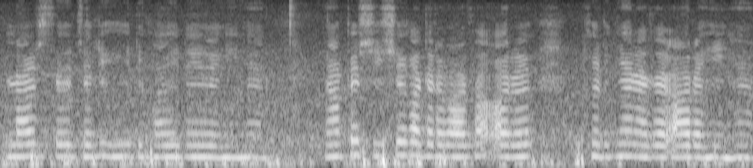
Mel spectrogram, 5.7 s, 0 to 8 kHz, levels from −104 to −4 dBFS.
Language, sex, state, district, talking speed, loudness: Hindi, female, Chandigarh, Chandigarh, 200 wpm, -20 LUFS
